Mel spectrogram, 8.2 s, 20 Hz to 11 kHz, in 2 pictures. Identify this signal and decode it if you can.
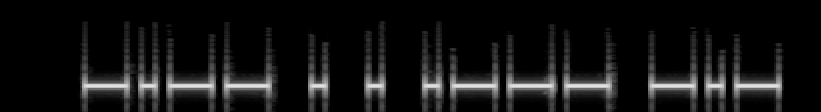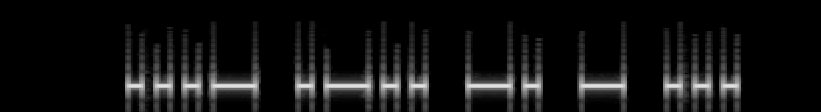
Morse code, heard as a keyed tone, about 17 wpm, 800 Hz. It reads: YEEJK VLNTS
